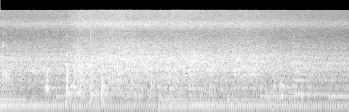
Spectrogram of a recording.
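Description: Masala with coriander powder and tomato sautéing in a pan for dhaba-style shev bhaji, a steady close hiss and sizzle with a few faint clinks, no talking.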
